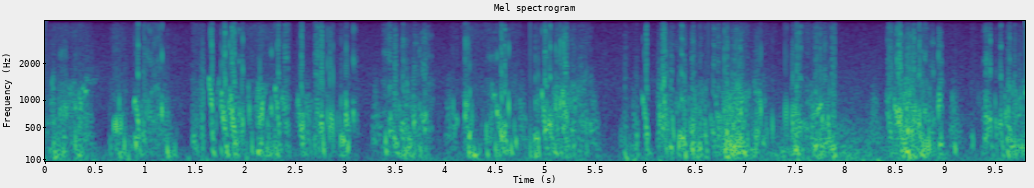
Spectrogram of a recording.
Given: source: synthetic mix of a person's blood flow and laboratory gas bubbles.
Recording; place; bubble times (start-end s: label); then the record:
Doppler ultrasound of blood flow; subclavian vein
0.00-0.47 s: bubbles
0.64-1.34 s: bubbles
1.46-2.45 s: bubbles
2.50-3.14 s: bubbles
3.37-3.90 s: bubbles
4.05-4.82 s: bubbles
4.85-5.48 s: bubbles
5.73-7.31 s: bubbles
7.37-7.95 s: bubbles
8.41-9.15 s: bubbles
9.25-9.81 s: bubbles
From the record:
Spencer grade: 4 (maximum detectable bubble signal sounding continuously throughout systole and diastole of every cardiac period, and overriding the amplitude of the normal cardiac signals); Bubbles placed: anywhere in the cardiac cycle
